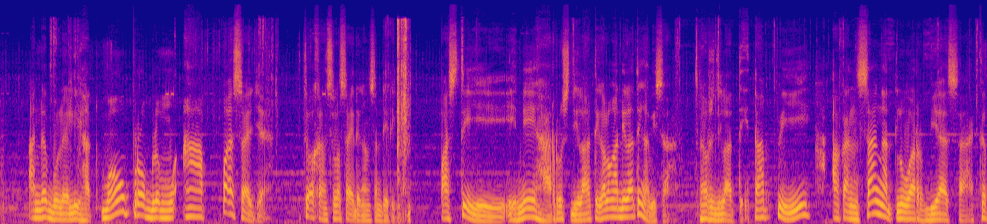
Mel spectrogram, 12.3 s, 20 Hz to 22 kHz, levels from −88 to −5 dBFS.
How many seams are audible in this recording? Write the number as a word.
one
